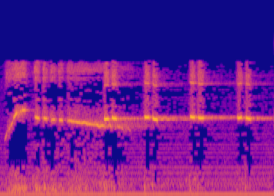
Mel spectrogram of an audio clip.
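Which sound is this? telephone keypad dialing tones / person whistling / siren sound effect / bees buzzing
person whistling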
